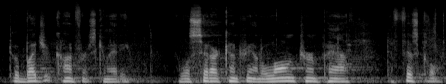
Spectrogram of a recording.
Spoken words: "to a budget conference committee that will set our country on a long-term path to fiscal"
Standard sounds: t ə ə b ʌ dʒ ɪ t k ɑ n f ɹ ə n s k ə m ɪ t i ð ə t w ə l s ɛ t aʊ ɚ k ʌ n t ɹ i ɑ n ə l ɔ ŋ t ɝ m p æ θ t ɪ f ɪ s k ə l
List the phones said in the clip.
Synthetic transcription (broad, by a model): t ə ə b ʌ dʒ ɪ t k ɑ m f ɹ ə n s k ə m ɪ t i ð ə t w ə l s ɛ t aʊ ɚ k ʌ n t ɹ i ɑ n ə l ɔ ŋ t ɝ m p æ θ t ɪ f ɪ s k l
